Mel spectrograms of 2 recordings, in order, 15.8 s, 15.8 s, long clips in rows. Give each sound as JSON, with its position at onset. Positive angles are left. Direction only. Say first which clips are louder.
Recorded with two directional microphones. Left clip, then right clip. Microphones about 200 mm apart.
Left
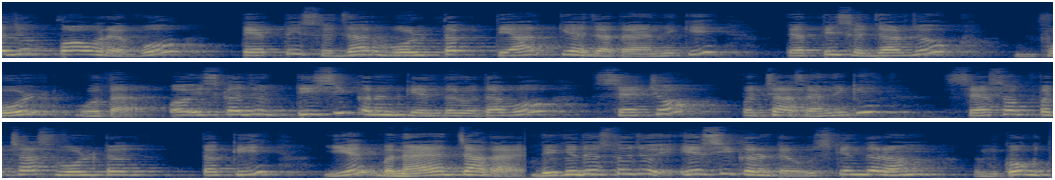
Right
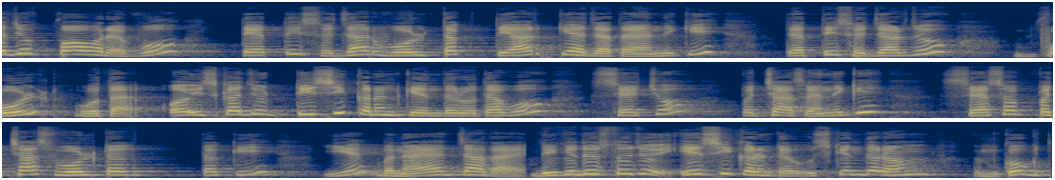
{"t": 0.0, "sound": "speech", "louder": "right 9 dB", "side_deg": -35}
{"t": 11.5, "sound": "a woman's voice", "louder": "right 5 dB", "side_deg": -20}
